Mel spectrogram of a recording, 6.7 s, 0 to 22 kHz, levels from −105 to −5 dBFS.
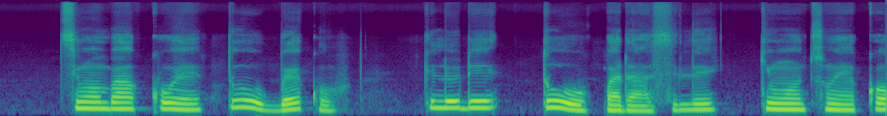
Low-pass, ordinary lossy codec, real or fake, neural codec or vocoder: none; none; fake; autoencoder, 48 kHz, 128 numbers a frame, DAC-VAE, trained on Japanese speech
